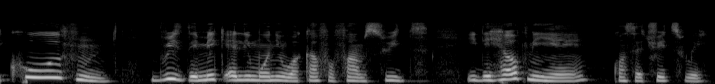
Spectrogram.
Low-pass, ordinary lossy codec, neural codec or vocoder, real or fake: 7.2 kHz; none; none; real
